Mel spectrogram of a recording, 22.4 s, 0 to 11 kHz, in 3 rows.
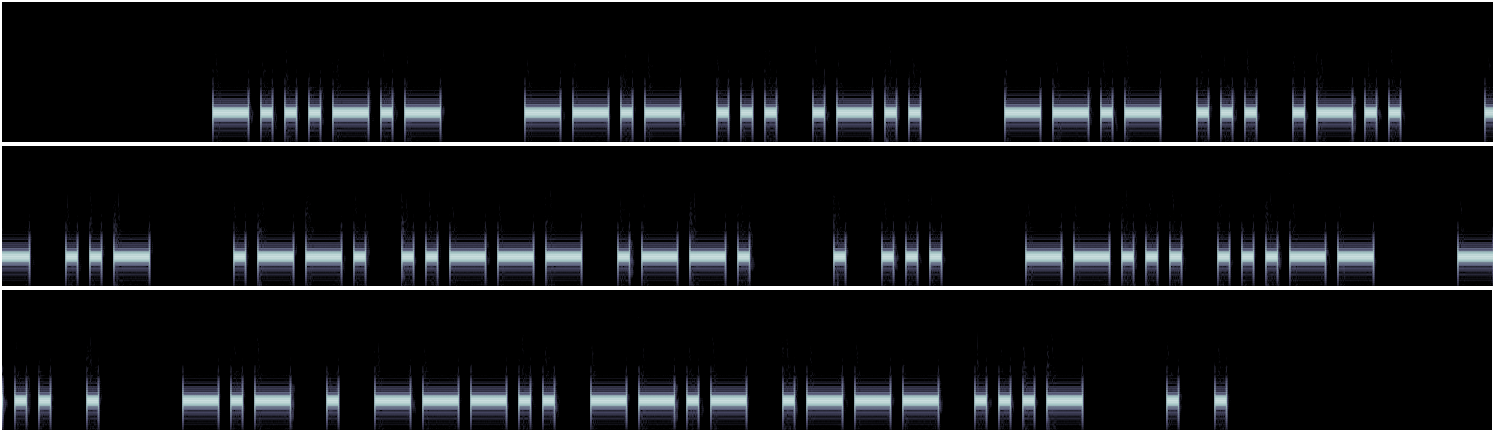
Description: Morse code, heard as a keyed tone, about 20 wpm, 700 Hz. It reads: <BK> QSL QSL TU P2P ES 73 DE KE8QJV EE
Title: POTA QSO Practice - 20wpm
